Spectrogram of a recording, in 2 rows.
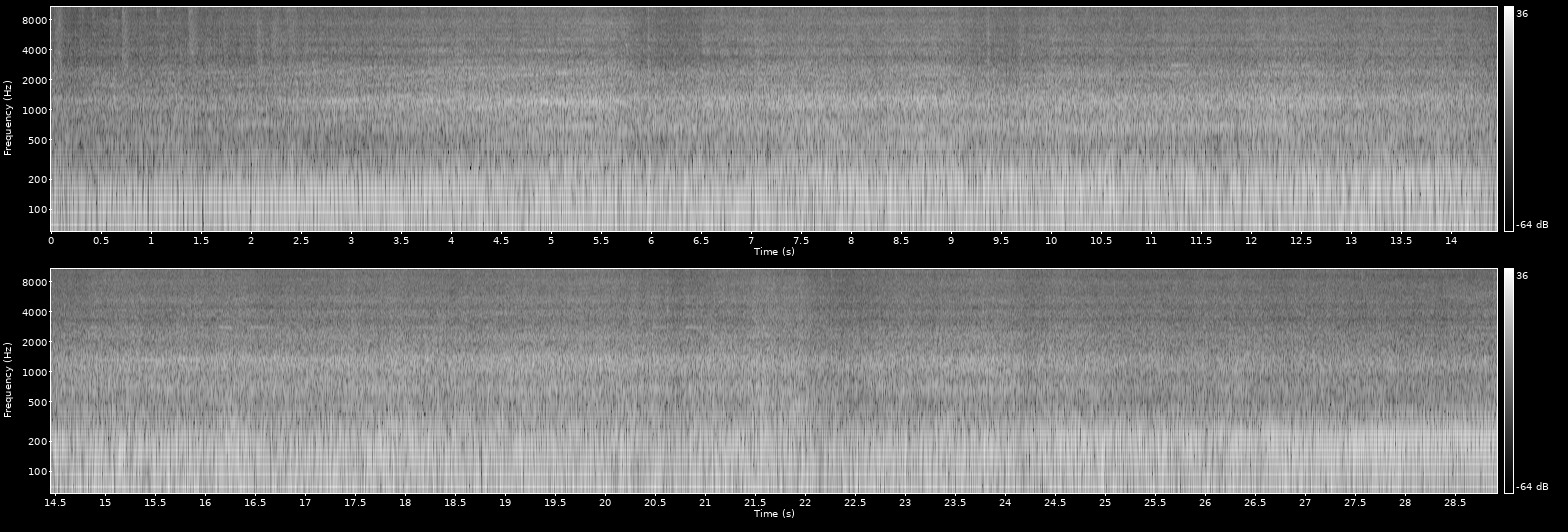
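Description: Yamaha MT-07's parallel-twin engine pulling along the road under heavy wind noise on the microphone. The engine note rises over the first few seconds, then holds, and climbs higher again near the end.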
